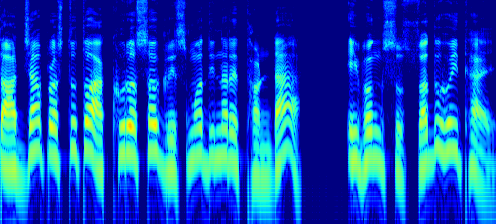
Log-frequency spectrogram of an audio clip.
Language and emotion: Odia, happy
